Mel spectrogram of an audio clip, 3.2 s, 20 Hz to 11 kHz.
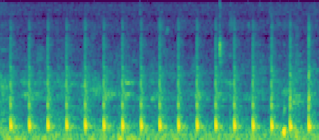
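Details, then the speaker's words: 210 I/O board at power-on, heard close to the speaker: a steady train of sharp clicks, about five a second, while the screen is stable and reset works; cause unknown. "I'm gonna get close to the speaker here you can hear the clicking noise"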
